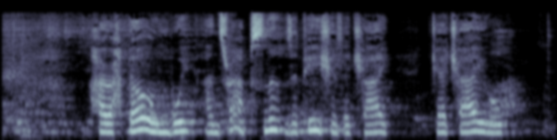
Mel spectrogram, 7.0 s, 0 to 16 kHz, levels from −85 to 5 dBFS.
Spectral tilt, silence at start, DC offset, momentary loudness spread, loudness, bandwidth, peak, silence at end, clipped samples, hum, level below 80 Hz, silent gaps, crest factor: -2.5 dB/octave; 0.05 s; under 0.1%; 20 LU; -20 LUFS; 11.5 kHz; 0 dBFS; 0.55 s; under 0.1%; none; -68 dBFS; none; 22 dB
